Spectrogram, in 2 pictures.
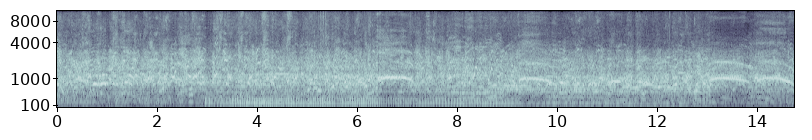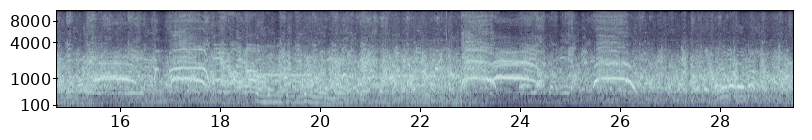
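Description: Dogs bark and bay repeatedly outdoors.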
